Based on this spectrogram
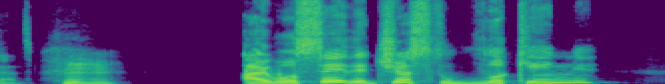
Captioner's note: humming in disagreement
